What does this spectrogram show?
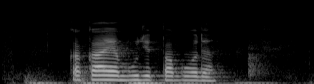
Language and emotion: Russian, neutral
